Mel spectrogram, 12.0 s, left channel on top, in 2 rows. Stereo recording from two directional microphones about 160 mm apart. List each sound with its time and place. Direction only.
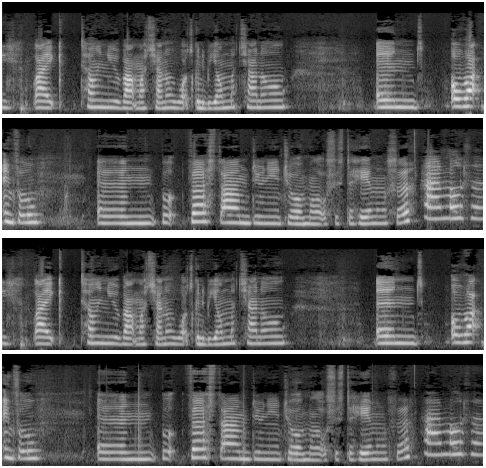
0.0 s speech: centre (ahead or behind)
4.6 s a woman's voice: 5° left (ahead or behind)
6.1 s speech: centre (ahead or behind); by 10.0 s 20° left (ahead or behind)
10.0 s speech: 30° left (ahead or behind)
10.8 s speech: 50° left (ahead or behind)
11.2 s speech: 10° left (ahead or behind)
